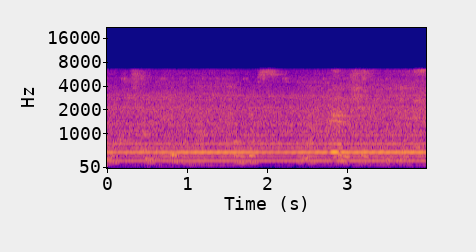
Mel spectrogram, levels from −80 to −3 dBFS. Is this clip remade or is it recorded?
recorded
